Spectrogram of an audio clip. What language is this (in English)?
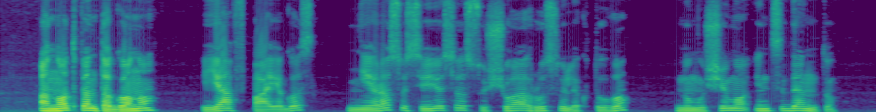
Lithuanian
